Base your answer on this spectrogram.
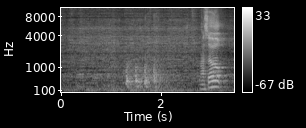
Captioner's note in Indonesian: Tok, tok, tok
